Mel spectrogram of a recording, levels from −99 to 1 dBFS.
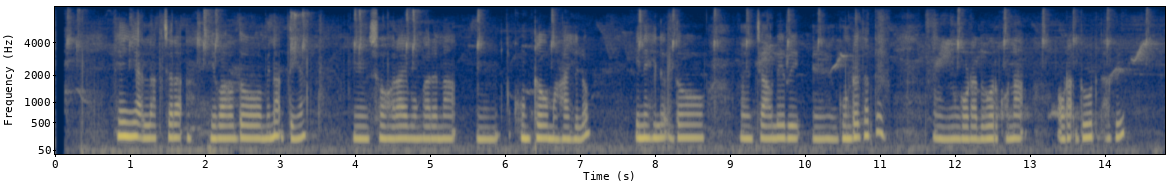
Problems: constant background noise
